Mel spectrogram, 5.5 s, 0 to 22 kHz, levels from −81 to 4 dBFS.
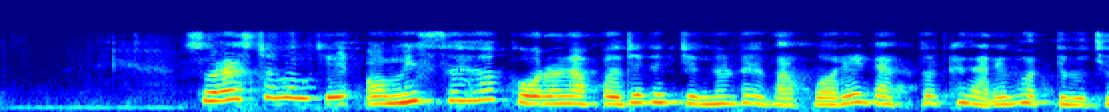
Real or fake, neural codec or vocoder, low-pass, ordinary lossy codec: fake; codec, 16 kHz, 2 kbps, FreqCodec, smaller model; none; none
